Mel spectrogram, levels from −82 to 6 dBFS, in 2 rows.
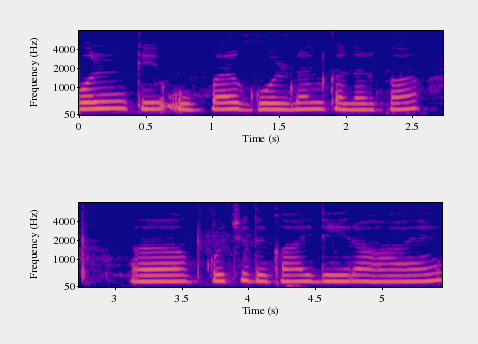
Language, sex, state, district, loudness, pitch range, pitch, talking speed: Hindi, female, Bihar, East Champaran, -32 LUFS, 215-230 Hz, 220 Hz, 130 wpm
